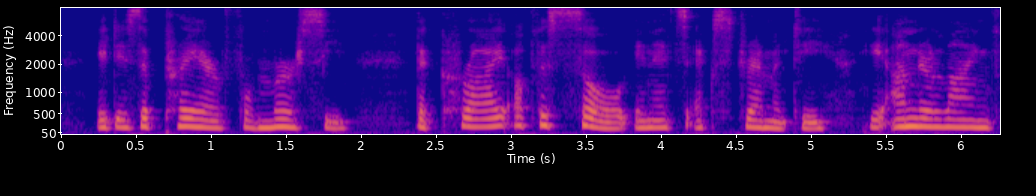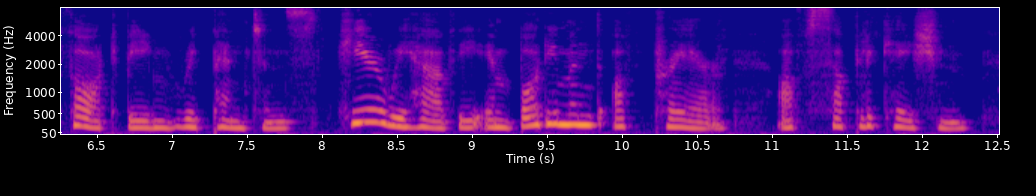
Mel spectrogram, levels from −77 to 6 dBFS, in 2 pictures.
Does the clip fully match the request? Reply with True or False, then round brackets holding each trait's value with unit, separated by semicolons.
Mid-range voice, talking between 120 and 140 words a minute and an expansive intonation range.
False (175 Hz; 135 wpm; 3.3 semitones)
